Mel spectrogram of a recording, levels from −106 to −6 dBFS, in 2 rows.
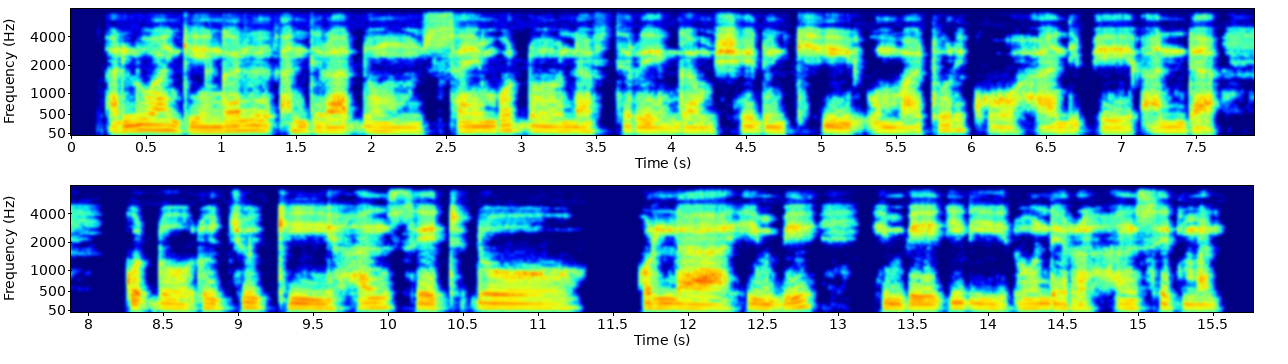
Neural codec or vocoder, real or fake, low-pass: none; real; 7.2 kHz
